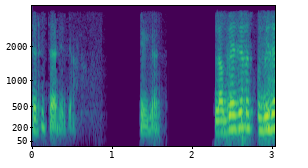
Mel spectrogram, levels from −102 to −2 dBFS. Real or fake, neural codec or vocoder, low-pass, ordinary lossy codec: real; none; 3.6 kHz; AAC, 16 kbps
